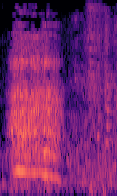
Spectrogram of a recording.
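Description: A sharp, surprised gasp from a man listening to a talk, a loud breathy intake with a thin rising tone, lasting about a second, followed by softer breathing and faint background murmur.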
